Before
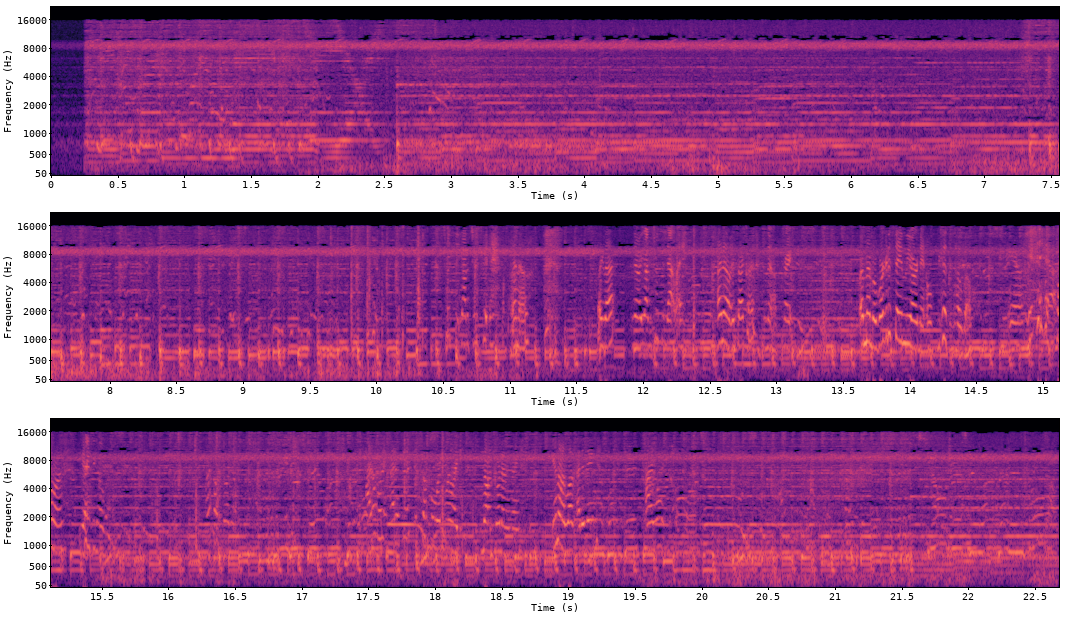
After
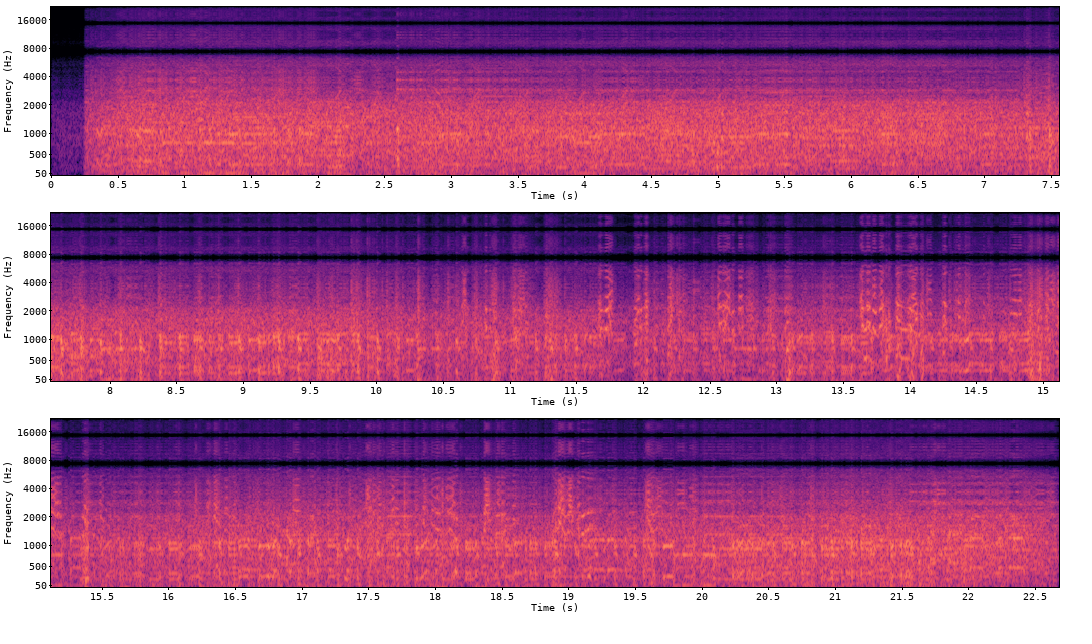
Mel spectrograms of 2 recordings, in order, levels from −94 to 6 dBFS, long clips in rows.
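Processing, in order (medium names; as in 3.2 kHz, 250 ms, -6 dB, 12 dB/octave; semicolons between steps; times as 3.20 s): resonant low shelf 710 Hz +8.5 dB, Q 1.5; ring modulator 360 Hz; tilt EQ +2.5 dB/octave; level rider; flange 1.5 Hz, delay 1.5 ms, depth 9.6 ms, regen -73%; decimation joined by straight lines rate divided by 6×; trim +2 dB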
